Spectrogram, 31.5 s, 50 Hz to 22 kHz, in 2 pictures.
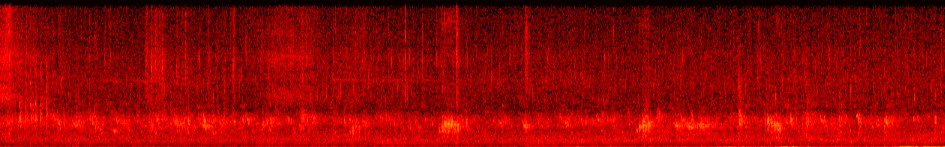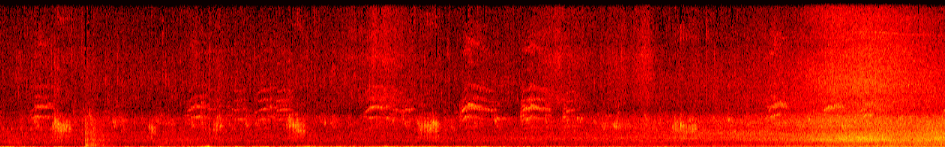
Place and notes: Daxi, Taimali Township, Taitung County - Beside the school
Beside the school, Construction sound, Traffic sound, Bird cry
Binaural recordings, Sony PCM D100+ Soundman OKM II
